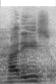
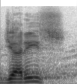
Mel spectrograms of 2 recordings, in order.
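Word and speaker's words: χάρις: gracia de Dios significa viene del griego hariz así se pronuncia haris otros dicen Yaris Qué significa qué dijo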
